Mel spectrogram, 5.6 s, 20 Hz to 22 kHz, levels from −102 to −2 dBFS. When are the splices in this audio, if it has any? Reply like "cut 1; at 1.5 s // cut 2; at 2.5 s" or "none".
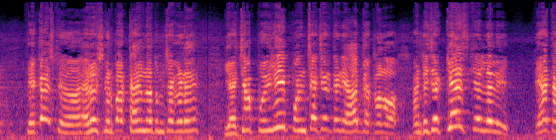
none

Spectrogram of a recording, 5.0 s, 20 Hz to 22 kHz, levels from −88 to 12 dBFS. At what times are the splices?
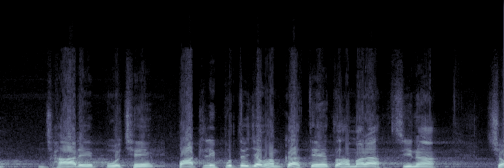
cut 1; at 1.6 s

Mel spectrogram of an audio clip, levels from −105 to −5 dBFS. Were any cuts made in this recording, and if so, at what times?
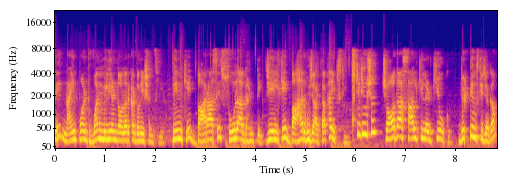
cut 1; at 2.1 s // cut 2; at 6.0 s

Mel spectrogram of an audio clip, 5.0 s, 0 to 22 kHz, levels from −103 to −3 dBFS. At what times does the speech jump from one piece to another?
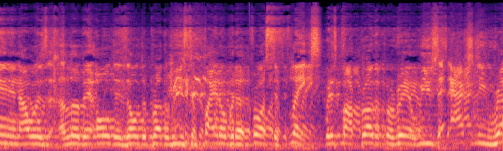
cut 1; at 2.5 s

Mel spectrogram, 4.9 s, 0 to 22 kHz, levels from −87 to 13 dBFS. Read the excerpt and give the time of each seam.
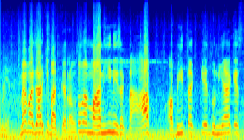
cut 1; at 1.5 s

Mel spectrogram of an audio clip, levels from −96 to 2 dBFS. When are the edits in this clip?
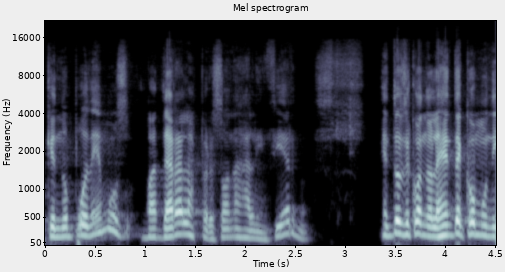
none

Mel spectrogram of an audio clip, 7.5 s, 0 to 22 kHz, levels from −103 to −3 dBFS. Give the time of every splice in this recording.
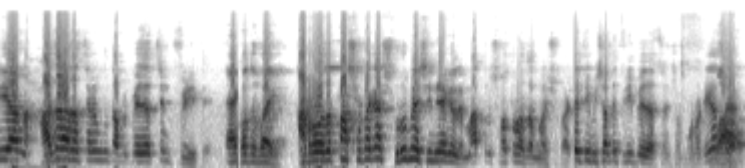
cut 1; at 2.4 s // cut 2; at 5.7 s

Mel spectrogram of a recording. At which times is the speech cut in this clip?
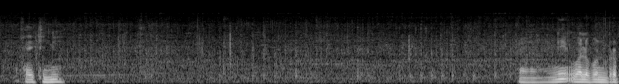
none

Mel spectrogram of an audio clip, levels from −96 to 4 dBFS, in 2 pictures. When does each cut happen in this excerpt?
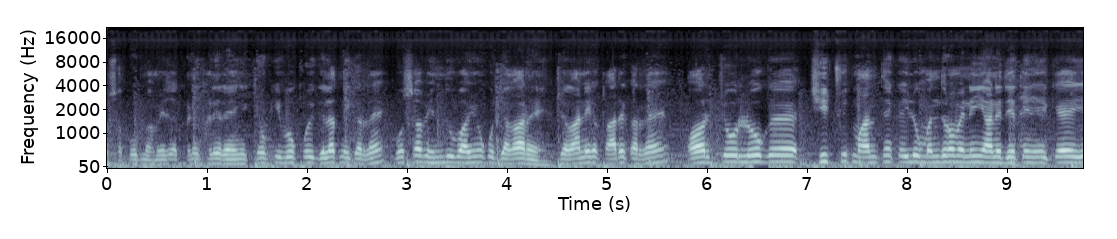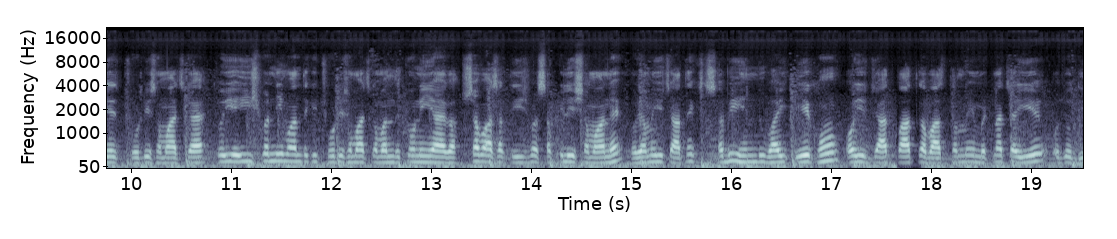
cut 1; at 2.8 s // cut 2; at 4.4 s // cut 3; at 7.0 s // cut 4; at 10.8 s // cut 5; at 13.3 s // cut 6; at 15.0 s // cut 7; at 17.1 s

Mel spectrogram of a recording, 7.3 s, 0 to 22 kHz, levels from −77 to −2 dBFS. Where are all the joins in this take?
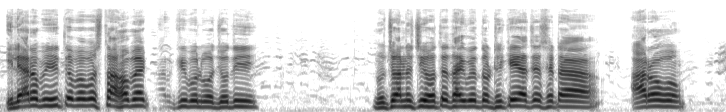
cut 1; at 1.7 s

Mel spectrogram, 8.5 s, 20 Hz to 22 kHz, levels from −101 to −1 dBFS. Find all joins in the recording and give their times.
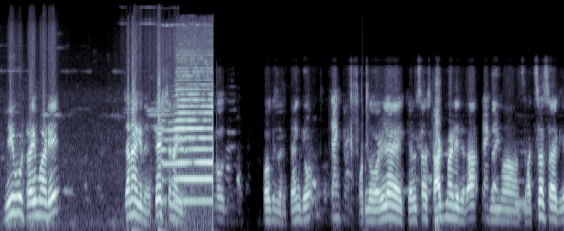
none

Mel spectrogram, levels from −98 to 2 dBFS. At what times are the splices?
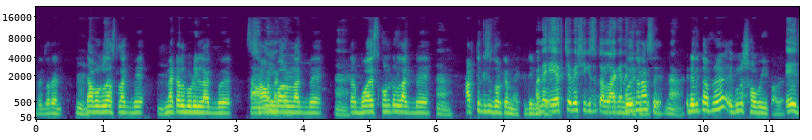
none

